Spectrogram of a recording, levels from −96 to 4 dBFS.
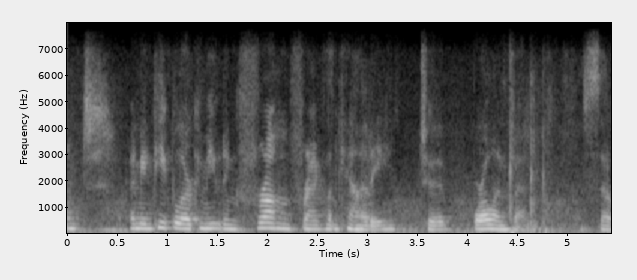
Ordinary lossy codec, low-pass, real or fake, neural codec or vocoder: Opus, 24 kbps; 7.2 kHz; fake; codec, 16 kHz, 2 kbps, X-Codec, HuBERT features, trained on LibriSpeech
